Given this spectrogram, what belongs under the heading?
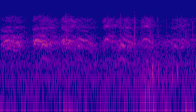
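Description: Crows cawing in the woods of the game Darkwood, a run of harsh repeated caws at moderate distance, quiet overall and free of speech.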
